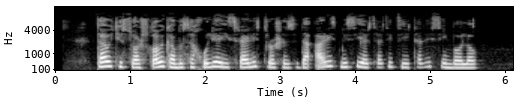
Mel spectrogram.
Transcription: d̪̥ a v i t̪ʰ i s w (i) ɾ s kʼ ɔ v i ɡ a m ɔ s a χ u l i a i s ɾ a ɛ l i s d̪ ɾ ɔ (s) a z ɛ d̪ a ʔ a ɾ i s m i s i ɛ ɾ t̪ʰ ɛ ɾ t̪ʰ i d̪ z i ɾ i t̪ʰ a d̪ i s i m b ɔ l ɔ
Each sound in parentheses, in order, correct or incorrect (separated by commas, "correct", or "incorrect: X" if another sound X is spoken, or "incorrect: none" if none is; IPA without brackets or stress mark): incorrect: a, incorrect: ʃ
